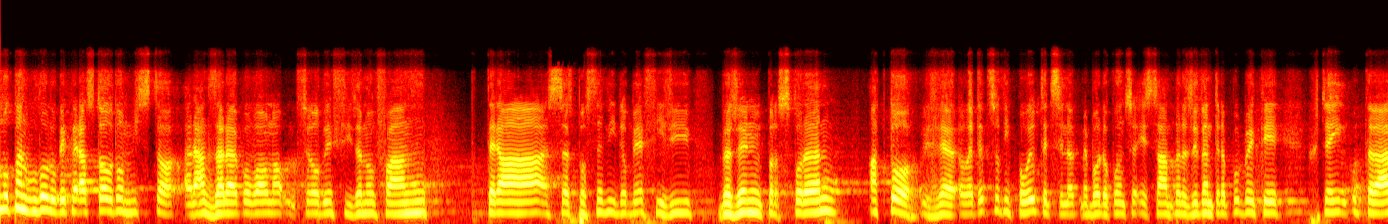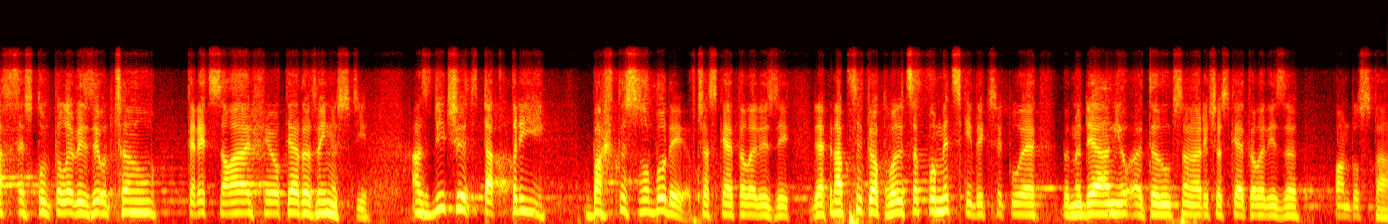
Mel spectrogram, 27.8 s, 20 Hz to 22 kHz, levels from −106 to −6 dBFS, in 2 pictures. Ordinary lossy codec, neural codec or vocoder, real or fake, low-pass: Opus, 32 kbps; codec, 16 kHz, 0.5 kbps, X-Codec, HuBERT features, trained on balanced general audio; fake; 7.2 kHz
